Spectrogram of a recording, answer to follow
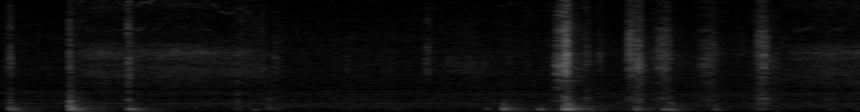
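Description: Hands pressing and tapping a front panel down into a wooden speaker box to seat it in the glue: short wooden knocks with some rubbing, three in the first second, then a cluster of about six between two and a half and four seconds in.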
